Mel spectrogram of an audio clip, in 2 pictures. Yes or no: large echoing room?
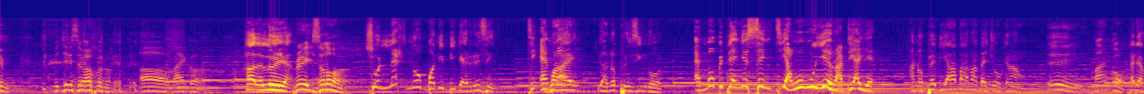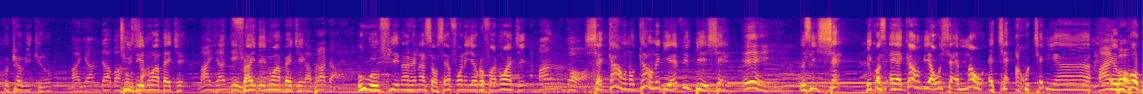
yes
